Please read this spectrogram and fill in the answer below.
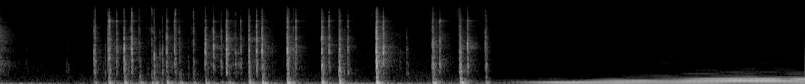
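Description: A rapid, irregular run of sharp clicks, like keyboard typing, for about four seconds, then a low, steady humming drone with several held tones that swells in about five seconds in.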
